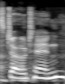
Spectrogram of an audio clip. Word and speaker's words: Stoughton: just outside of Madison it's a town called Stoughton it looks like stuffed in that I pronounced Stoughton because everyone's white so what made you move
